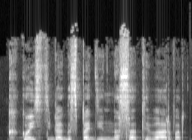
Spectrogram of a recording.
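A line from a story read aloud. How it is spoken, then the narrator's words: Sobbing. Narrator (Russian): всхлипнула Ли Ши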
